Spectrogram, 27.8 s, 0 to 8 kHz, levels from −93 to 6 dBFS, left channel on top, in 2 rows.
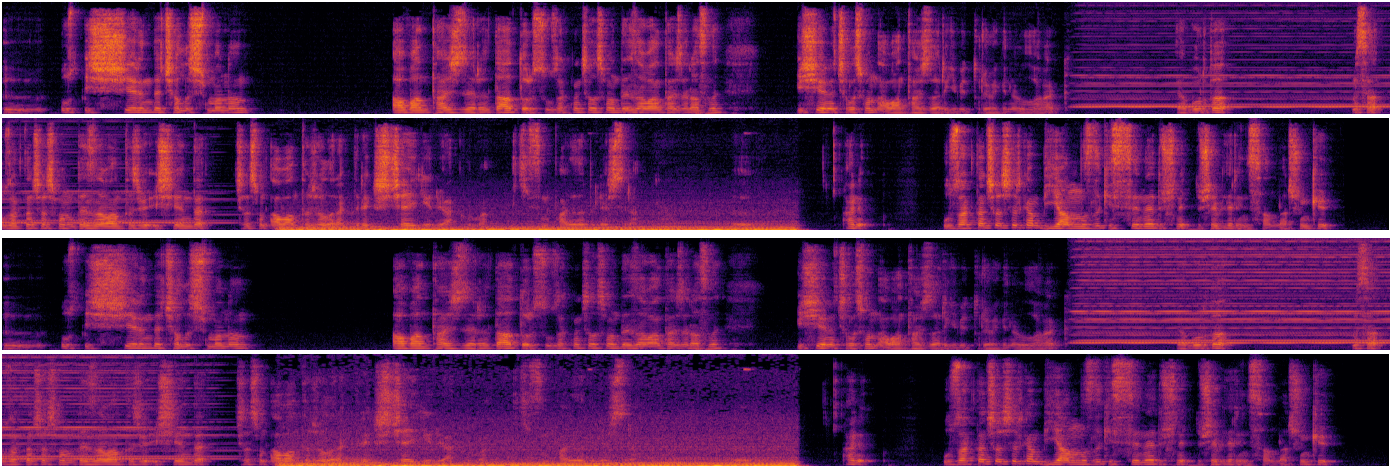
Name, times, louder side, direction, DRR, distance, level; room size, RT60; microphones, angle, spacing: voice 1, 0.0-2.5 3.9-7.5 8.0-10.5 11.7-12.3 13.5-15.9 16.2-18.7 19.0-20.6 21.2-21.4 22.3-22.5 23.3-27.1, left 5 dB, 70° left, 7 dB, 2.7 m, -28 dB
Harmonica, 10.7-16.5, right 2 dB, 65° right, 1.2 m, -34 dB
sound 1, 16.6-21.9, right 3 dB, 85° right, 0.7 m, -23 dB
9.5 x 7.8 x 7.4 m, 0.28 s
head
